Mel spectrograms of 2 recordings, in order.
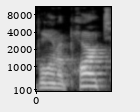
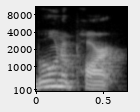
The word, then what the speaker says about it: Bonaparte: would have been pronounced Bonaparte a much more Italian pronunciation than Bonaparte so a little bit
